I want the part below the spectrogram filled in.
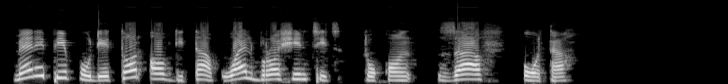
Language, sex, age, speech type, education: Nigerian Pidgin, female, 30-45, spontaneous, tertiary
